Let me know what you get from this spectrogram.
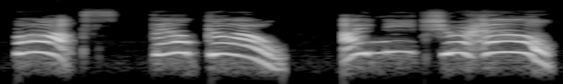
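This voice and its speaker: A woman's voice: very high voice, expressive, drawn-out words, no room sound, lo-fi sound, voice pushed up, heavily acted. A woman voicing a bold female space bounty hunter in a story, calling out urgent orders. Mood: urgent shouting.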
